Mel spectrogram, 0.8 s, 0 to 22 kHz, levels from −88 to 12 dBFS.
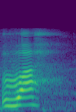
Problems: constant background noise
